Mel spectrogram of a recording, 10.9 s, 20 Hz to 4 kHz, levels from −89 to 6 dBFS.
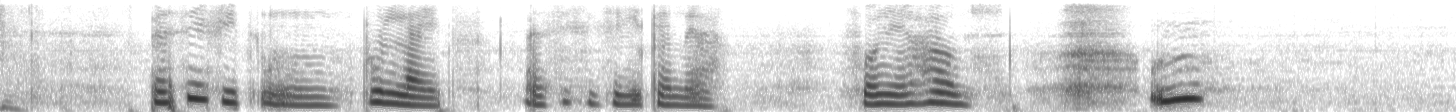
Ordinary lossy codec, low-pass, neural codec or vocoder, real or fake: none; 3.6 kHz; codec, 44.1 kHz, 2.6 kbps, SNAC; fake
